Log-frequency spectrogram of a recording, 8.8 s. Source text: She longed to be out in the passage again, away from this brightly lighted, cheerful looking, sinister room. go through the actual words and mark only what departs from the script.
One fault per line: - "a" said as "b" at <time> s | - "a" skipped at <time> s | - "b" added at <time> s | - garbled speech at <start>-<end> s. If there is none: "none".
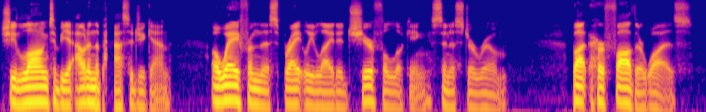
- "But her father was" added at 7.2 s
